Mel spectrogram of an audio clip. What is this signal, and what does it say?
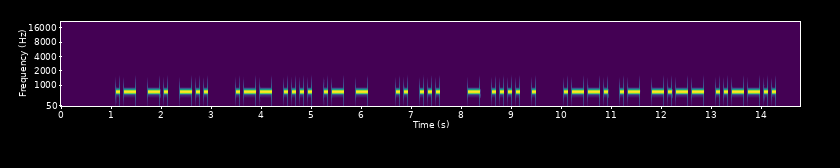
Morse code, heard as a keyed tone, about 15 wpm, 700 Hz. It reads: AND WHAT IS THE PAY?
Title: Sentences from Top 700 Words 15wpm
